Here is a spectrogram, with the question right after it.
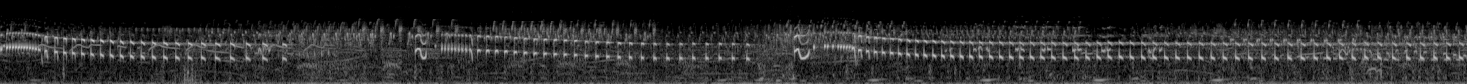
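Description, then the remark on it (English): A sora, a small chicken-like rail, gives loud whinny-like, laugh-like calls: rapid runs of high, bright notes that slide downward, repeated several times over a steady marsh background with no talking. “The Virginia rail is out there in the marshes, and even more common is a small rail called the sora, which has a fabulous whinny-like outburst, sort of a laugh-like outburst.”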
